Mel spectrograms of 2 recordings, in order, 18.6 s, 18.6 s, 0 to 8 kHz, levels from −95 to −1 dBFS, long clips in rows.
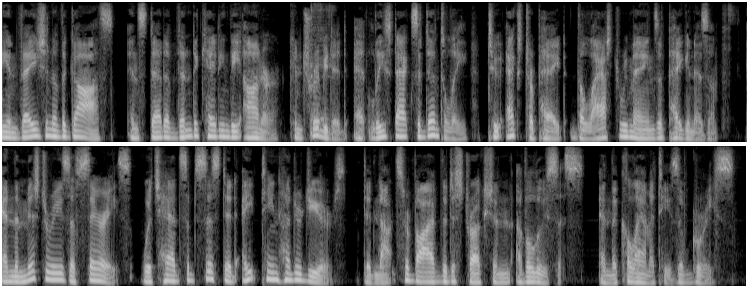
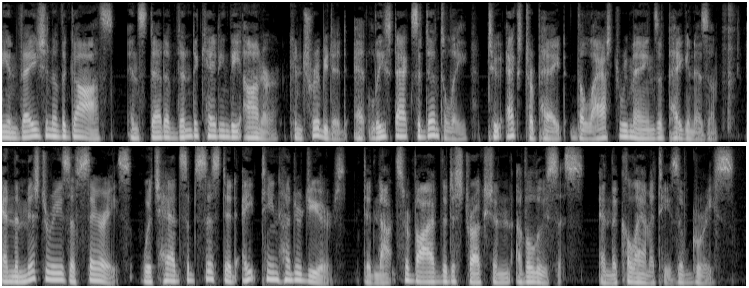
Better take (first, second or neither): second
